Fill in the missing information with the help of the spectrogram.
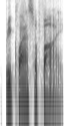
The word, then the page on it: Reclassify: American English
